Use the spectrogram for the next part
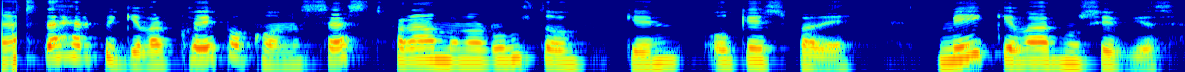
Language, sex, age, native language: Icelandic, female, 50-59, Icelandic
